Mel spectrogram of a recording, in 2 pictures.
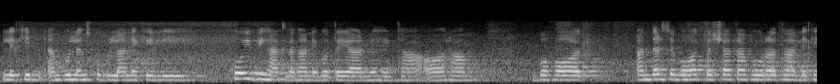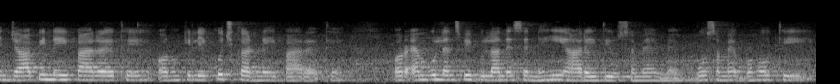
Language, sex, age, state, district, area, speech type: Hindi, female, 60+, Rajasthan, Jodhpur, urban, spontaneous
